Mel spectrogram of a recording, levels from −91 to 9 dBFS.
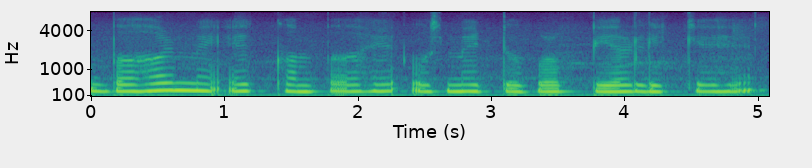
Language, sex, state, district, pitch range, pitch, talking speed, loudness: Hindi, female, Arunachal Pradesh, Lower Dibang Valley, 220-240 Hz, 230 Hz, 120 wpm, -13 LUFS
